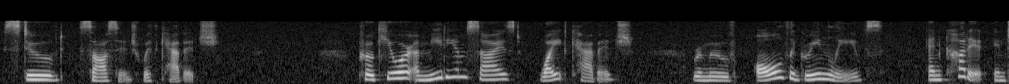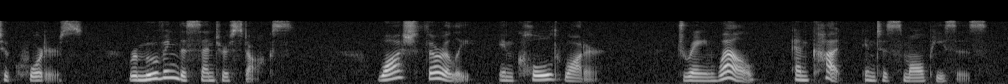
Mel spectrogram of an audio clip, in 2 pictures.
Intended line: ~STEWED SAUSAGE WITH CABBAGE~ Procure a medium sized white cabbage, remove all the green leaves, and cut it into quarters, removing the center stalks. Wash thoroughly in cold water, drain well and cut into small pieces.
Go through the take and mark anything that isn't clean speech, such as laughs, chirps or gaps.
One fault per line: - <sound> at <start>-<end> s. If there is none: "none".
none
